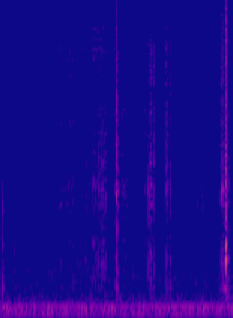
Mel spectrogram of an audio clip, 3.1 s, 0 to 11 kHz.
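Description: Scissors snipping paper for a paper Easter basket made from one 12x12 sheet, several crisp close cuts at irregular intervals over a low steady hum.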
